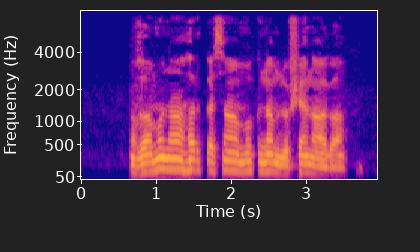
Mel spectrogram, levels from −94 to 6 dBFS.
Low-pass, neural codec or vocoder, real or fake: 7.2 kHz; none; real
